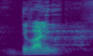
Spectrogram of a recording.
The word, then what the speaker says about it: Diwali: has the habit of cutting off the last syllable always almost everything Krishna Krishna the powerli Diwali like this so someone cut this Denim and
